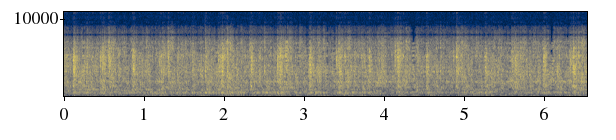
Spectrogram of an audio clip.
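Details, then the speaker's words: 1962 Cadillac Sedan Deville V8 cranking after a pushrod was straightened and the valves oiled: even, busy churn with no lifter tapping or valve clatter; the valves no longer stick, quiet valvetrain. "all right we got all those oiled up let's just crank over some more would you listen to that a little bit oil shut those things right up obviously they're not getting stuck now"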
